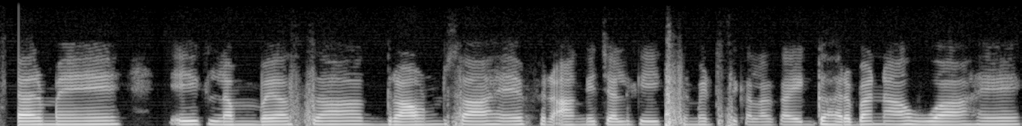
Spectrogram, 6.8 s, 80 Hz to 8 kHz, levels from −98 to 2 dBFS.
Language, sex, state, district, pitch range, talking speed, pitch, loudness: Hindi, female, Bihar, Purnia, 195-205 Hz, 175 wpm, 200 Hz, -18 LUFS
